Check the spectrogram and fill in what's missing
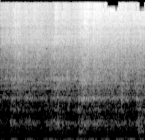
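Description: Green chillies and onions fry in hot oil in a pan, giving a steady, fairly quiet sizzling hiss that holds evenly for a few seconds with no voices.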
